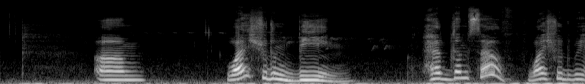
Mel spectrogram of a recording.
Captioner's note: tibetan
